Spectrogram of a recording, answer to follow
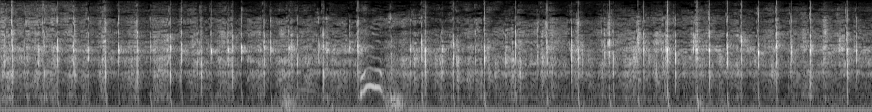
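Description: A room of people applauding: many irregular hand claps, with a short rising cheer about three and a half seconds in, over a steady low hum.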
